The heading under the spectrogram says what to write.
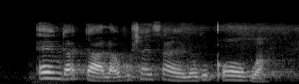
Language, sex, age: Zulu, male, 29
